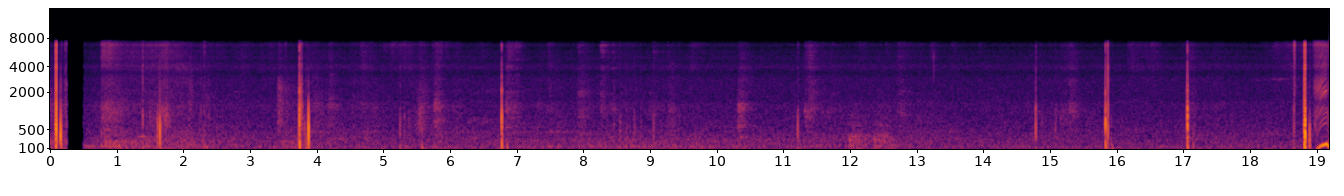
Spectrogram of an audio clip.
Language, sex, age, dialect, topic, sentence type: Kannada, female, 41-45, Mysore Kannada, agriculture, statement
